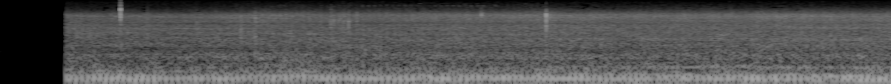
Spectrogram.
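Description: Steady low hum of a motor vehicle engine running, starting abruptly after a brief dropout, with a couple of faint short high ticks about one and four seconds in.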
